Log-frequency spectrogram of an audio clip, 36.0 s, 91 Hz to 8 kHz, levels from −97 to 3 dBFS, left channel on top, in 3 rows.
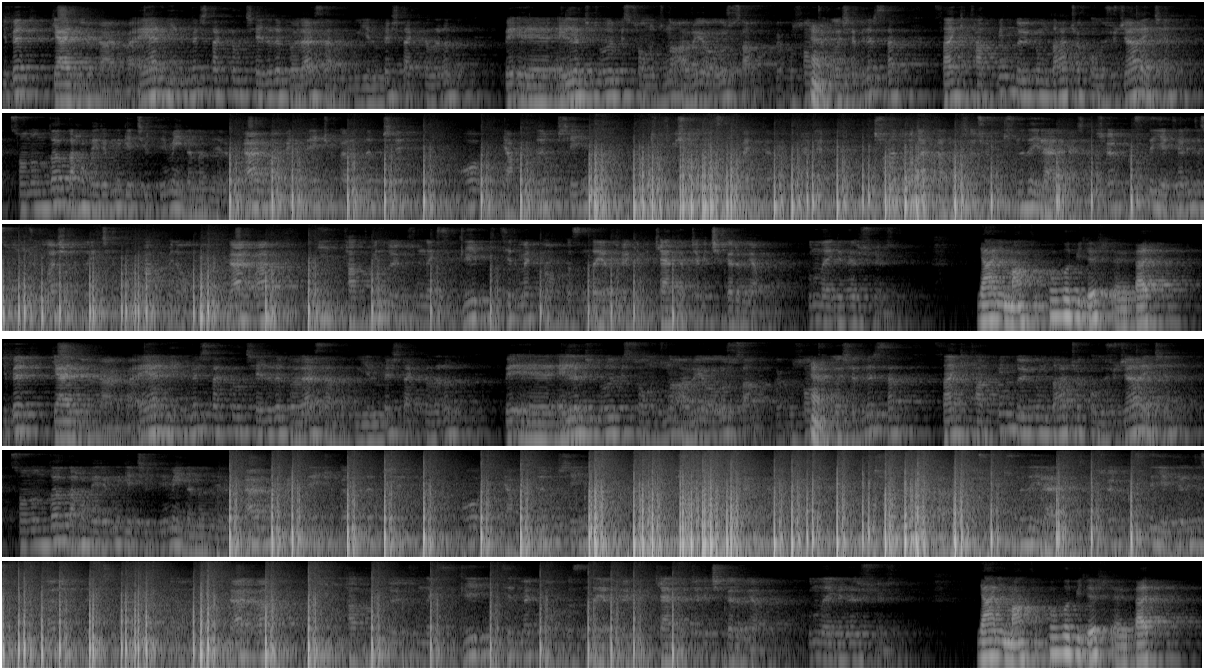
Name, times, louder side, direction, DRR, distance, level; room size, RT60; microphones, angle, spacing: voice 1, 0.0-4.5 5.0-11.7 12.1-16.1 16.6-18.0 18.5-20.5 20.7-31.6 32.1-33.0 33.4-33.5, left 1 dB, 20° left, -1 dB, 1.7 m, -53 dB
sound 1, 14.2-28.1 28.3-28.5 28.9-29.0 29.4-29.6 29.9-30.9 31.3-31.4 31.5-31.6, right 5 dB, 65° right, 0.3 m, -40 dB
voice 2, 33.8-35.6, equal, 10° right, 1 dB, 0.5 m, -43 dB
14.5 x 13.5 x 2.3 m, 1.4 s
head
